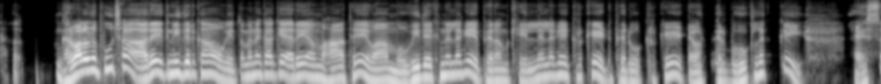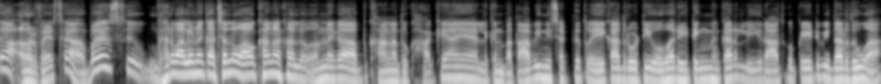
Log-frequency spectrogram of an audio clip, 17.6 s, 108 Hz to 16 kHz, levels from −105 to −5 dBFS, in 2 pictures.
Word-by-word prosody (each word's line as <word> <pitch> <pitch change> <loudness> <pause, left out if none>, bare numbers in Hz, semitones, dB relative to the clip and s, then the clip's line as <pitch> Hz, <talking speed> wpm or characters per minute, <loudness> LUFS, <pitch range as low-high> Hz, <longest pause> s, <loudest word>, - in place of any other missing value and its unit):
अ, - - -9 0.4
घरवालों 195 - +8
ने 255 - +5
पूछा 280 +2 +1 0.2
अरे! 210 +8 +6
इतनी 205 +1 +2
देर 205 0 +2
कहाँ 205 0 0
हो 160 - 0
गई? 130 -2 -2
तो 170 - -8
मैंने 190 +3 -1
कहा 195 -1 0
कि 200 +1 -2
अरे! 175 +1 +2
हम 165 -3 -1
वहाँ 145 +2 0
थे, 200 -2 0
वहाँ 135 0 0
मूवी 125 +4 +1
देखने 170 +3 0
लगे, 200 -1 0
फिर 125 0 -1
हम 130 - -2
खेलने 130 +5 -3
लगे 180 +2 -2
क्रिकेट, 165 -3 -4
फिर 125 -2 -4
वो 120 - -4
क्रिकेट 170 - -5
और 110 +1 -2
फिर 120 - -3
भूख 135 +8 -2
लग 200 +1 -2 0.2
गई, - - -4 0.6
ऐसा 120 - -1
और 120 +1 +1
वैसा, 135 -5 -1
बस 285 0 +1
घरवालों 195 +6 +2
ने 210 - +3
कहा 195 -2 +4
चलो 210 -1 +2
आओ 185 +1 +5
खाना 200 0 +3
खा 175 -1 0
लो। 155 -3 -3
हमने 150 +3 -1
कहा 155 -3 +3
अब 125 +3 -3
खाना 115 +2 -2
तो 115 0 -5
खा 105 - -7
के 160 - -3
आए 155 0 0
हैं 150 -2 -1
लेकिन 120 -2 -4
बता 120 +4 -1
भी 160 - 0
नहीं 155 - 0
सकते 140 +2 -6
तो 130 - -7
एकाध 140 +3 +1
रोटी 140 +1 -1
ओवरईटिंग 140 +1 +1
में 140 - 0
कर 145 +4 0
ली। 130 -5 -7
रात 120 +1 -1
को 145 - -7
पेट 140 +3 -1
भी 160 -2 -2
दर्द 140 0 +2
हुआ 140 -4 +2
150 Hz, 250 wpm, -25 LUFS, 130-190 Hz, 0.6 s, घरवालों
